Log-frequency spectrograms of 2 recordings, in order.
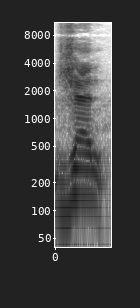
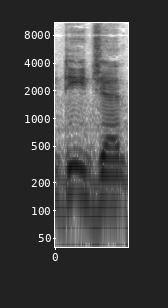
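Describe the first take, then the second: First: It starts directly with the J sound. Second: An extra D sound comes before gent. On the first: The speaker calls it right. "it's pronounced gent. Just like that" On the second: The speaker calls it wrong. "Don't say D-gent"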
